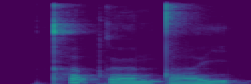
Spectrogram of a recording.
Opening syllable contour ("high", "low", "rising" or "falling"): high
